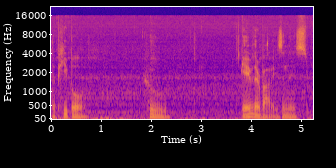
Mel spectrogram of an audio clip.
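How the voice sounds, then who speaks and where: A man hosting a reflective monologue, speaking slowly and thoughtfully with many pauses and fillers. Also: rumbling low, creaky, dark tone, slight background noise. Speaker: host.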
